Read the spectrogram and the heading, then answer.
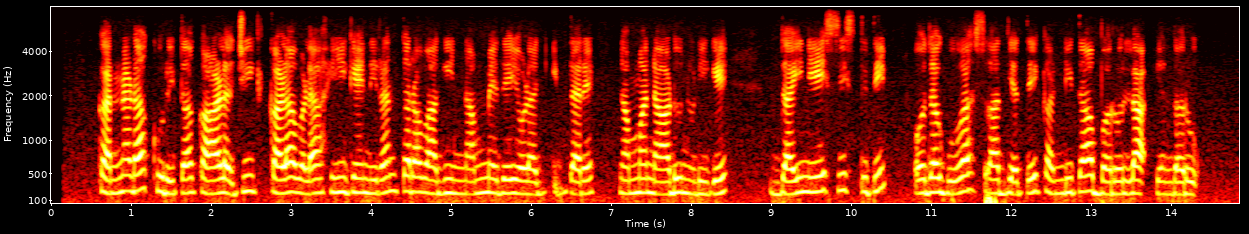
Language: Kannada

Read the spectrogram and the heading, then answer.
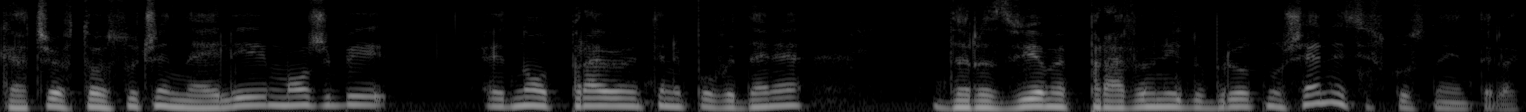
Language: Bulgarian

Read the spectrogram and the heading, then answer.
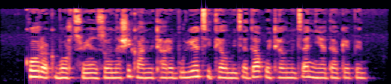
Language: Georgian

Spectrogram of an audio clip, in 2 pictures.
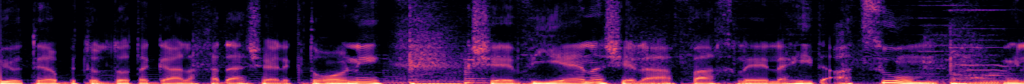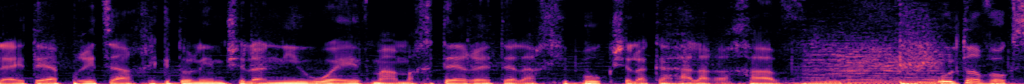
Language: Hebrew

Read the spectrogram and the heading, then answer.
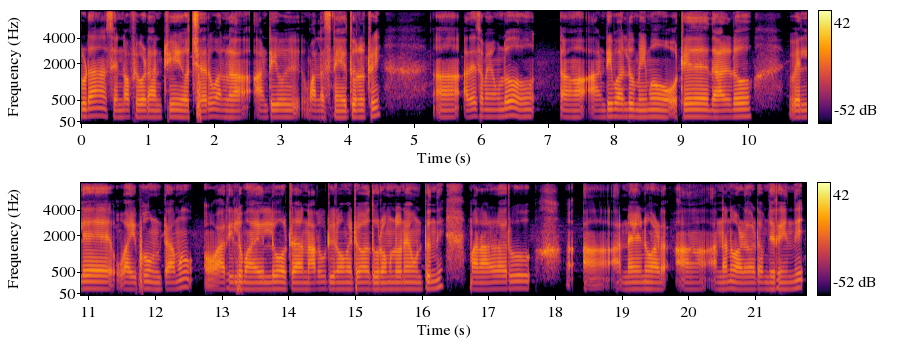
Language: Telugu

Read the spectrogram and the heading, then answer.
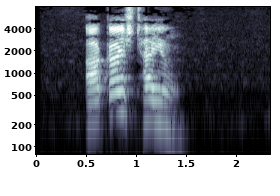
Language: Wadiyara Koli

